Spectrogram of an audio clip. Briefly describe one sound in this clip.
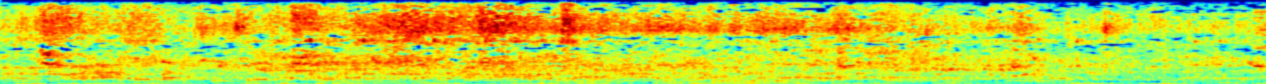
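A diesel truck engine idles with a steady low rumble.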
